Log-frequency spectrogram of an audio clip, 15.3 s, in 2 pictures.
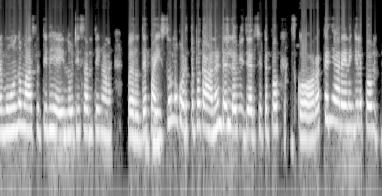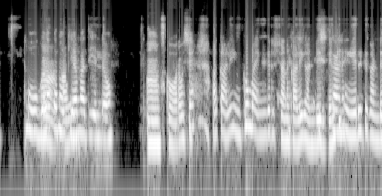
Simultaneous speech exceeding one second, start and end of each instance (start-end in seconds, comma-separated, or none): none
